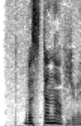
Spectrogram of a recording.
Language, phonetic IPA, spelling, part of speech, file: Russian, [vəsːtɐˈnavlʲɪvətʲ], восстанавливать, verb, Ru-восстанавливать.ogg
- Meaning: 1. to restore, to reestablish, to reinstate 2. to recover, to recuperate 3. to regain, to retrieve 4. to regenerate, to reclaim 5. to reconstruct, to rebuild 6. to repair, to revive 7. to reinstall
